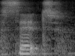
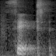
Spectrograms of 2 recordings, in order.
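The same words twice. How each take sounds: First: It is said in a flat, bland tone. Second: It is said in a firm, commanding tone. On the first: The speaker calls it wrong. "if I just do a normal voice to her" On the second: The speaker calls it right. "a big difference there between using an imperative tone of voice"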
